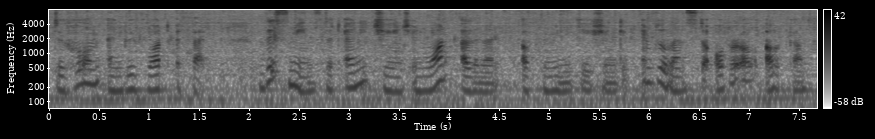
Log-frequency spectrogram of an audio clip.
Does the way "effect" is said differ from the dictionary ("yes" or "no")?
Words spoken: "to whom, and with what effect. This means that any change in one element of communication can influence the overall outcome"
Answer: no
